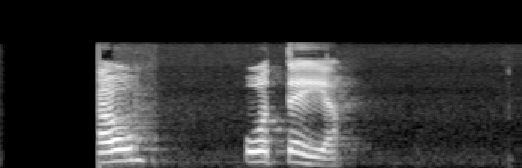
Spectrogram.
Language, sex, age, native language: Icelandic, female, 9, Icelandic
